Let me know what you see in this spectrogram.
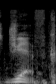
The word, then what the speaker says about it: GIF: I will say she is 100% correct that the guy who invented it says it's JIF. – Correct. – And I am with Violetta in that means it's JIF. Some people say, I don't care, right? – Because phonetically it should still be GIF, but that's your argument. If the guy made it up, I give him the ability to pronounce it.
